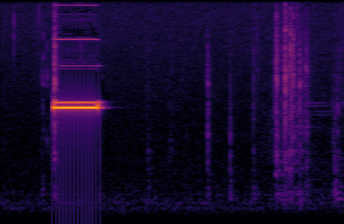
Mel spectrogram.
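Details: Sharp high-pitched beep as a Hospira Plum XL IV infusion pump is switched on after loading the primed primary-set cassette, followed by faint clicks and handling noise; normal power-on start-up signal.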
